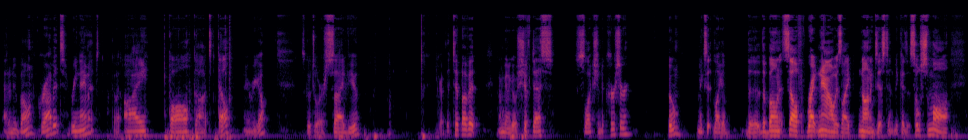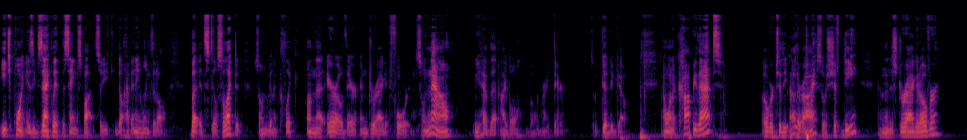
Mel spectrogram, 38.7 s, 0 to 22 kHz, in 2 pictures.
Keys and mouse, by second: 0.6-4.5 right drag, 1.4-4.5 drag, 6.8 KP_3, 7.6-9.2 middle drag, 9.2-11.0 right drag, 10.4 shift+s, 24.8-26.4 drag, 28.4-30.1 right drag, 30.0-31.8 middle drag, 32.2 KP_1, 33.3-35.2 middle drag, 35.2 shift+d.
